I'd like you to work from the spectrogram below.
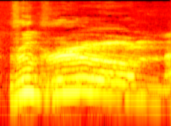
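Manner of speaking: drawn-out engine noise, mock sleepy; Mister Watson dreaming of a fast car, mock vroom. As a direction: make a dreamy car sound. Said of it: "said Mister Watson in his sleep".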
